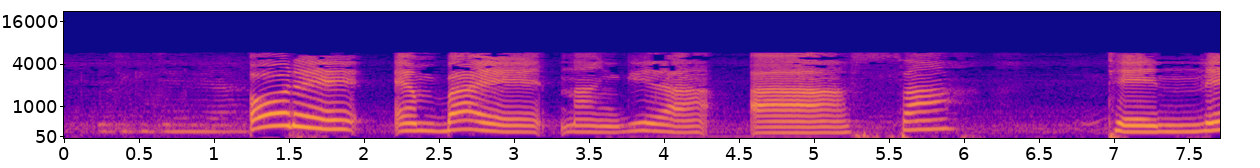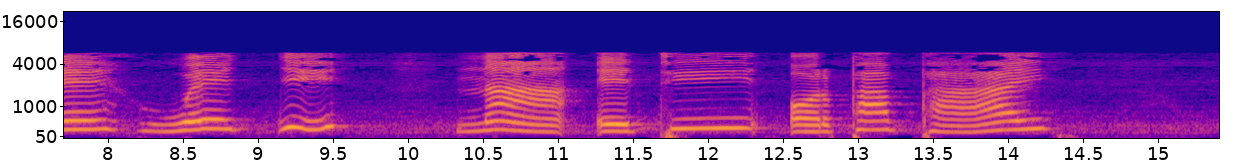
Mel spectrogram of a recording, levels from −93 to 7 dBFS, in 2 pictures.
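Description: MP3 compression damage runs through the whole speech clip, from start to finish: nothing is present above 5.8 kHz, and the remaining sound has a watery, swirling quality with smeared consonant attacks and chirpy sibilants. The likely cause is an MP3 encoder starved of bits, which fits a rate of roughly 25 kbps. Short of bits, it cut the treble at that fixed point and dropped weak frequency lines that flicker in and out between frames.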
